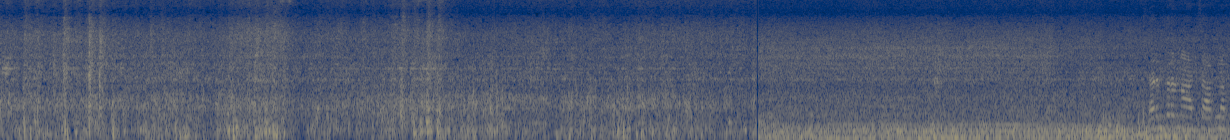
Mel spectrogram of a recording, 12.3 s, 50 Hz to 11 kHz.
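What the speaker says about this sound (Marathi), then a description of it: "एकदम जबरदस्त स्पीडमध्ये लोणी स्टेशन स्किप करत आहे सध्या आपली ट्रेन." Pune–Shirdi Intercity Express (11423) speeding through Loni station without stopping, heard from inside a second-sitting coach: a loud, steady rush of wheels and wind with rattling and clatter throughout, and the rumble deepening in the second half.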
